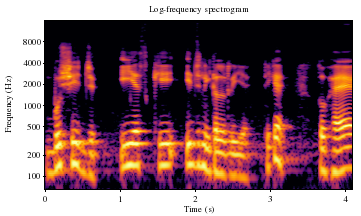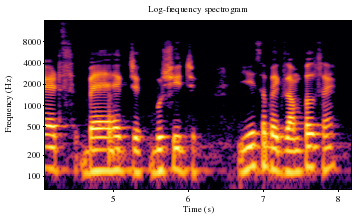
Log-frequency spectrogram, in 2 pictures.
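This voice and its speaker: A man's voice: mid-range voice, fairly even intonation, takes it slowly, fairly bright tone. A male English teacher with a Rajasthani Hindi accent, giving an exam-prep phonetics lesson and repeating each word with "है ना" checks. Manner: explains by repeating words and asking "है ना".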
